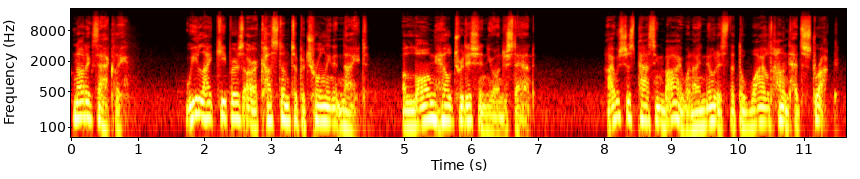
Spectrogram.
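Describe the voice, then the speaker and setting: An actor playing a courteous, guarded soldier on night patrol in a video game, formal and measured. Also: male voice, medium pitch, animated, a little mellow, natural voice. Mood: composed, formal. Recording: faint background ambience noise.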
